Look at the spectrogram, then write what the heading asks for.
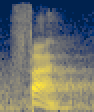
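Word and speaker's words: ف: Berikutnya pengucapan huruf Fa. Diucapkan dengan menyentuhkan ujung dua gigi seri kita bagian atas dengan bibir bawah bagian dalam. Fa. Seperti kita mengucapkan huruf F di dalam huruf Latin.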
